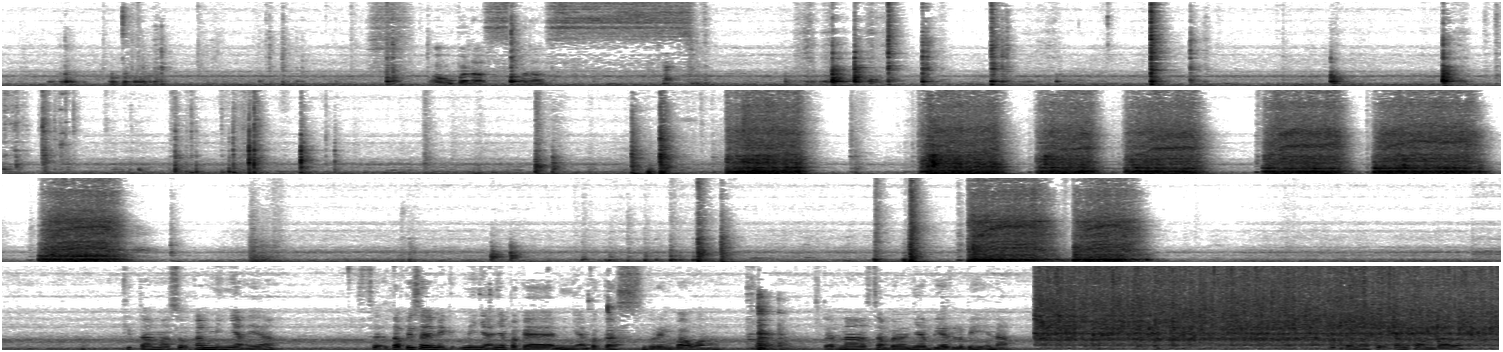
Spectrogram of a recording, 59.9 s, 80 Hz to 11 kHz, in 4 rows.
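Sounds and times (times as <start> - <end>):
electric blender grinding: 22.2 - 23.2, 24.2 - 31.3, 39.6 - 41.5, 55.3 - 59.9.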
